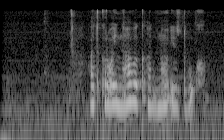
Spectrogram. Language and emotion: Russian, neutral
